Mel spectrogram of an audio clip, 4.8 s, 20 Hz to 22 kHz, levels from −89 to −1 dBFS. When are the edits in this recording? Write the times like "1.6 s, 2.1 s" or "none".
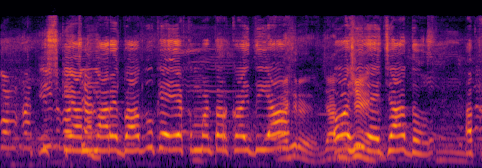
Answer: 0.9 s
